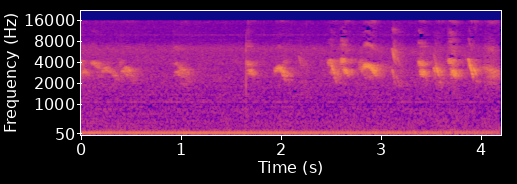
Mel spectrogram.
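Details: Purple martin adults encouraging fledglings with scattered gurgling chirps that quicken into a dense chattering run in the second half, a low continuous hum in the background.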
